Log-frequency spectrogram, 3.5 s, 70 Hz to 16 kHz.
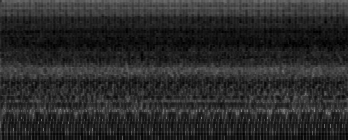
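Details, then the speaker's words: Farmall Super A tractor, timing untouched, one spark plug found loose (only number 4 checked); steady low chug at idle while idling down, even firing with no misses or knocks; still running well. "I only checked number 4 there, but she's still running good. Let's see how far she'll idle down."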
